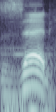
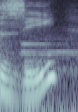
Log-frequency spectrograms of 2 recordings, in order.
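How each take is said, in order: First: The letter is said the Canadian way. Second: The letter is said the American way. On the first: "that letter is pronounced Z here in Canada" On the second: "I'm used to Z"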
